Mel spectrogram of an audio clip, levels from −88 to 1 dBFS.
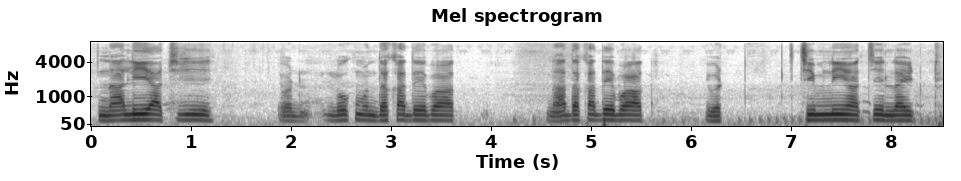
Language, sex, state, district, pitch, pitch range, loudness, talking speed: Halbi, male, Chhattisgarh, Bastar, 140 Hz, 130-150 Hz, -20 LUFS, 105 wpm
